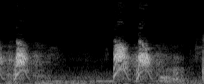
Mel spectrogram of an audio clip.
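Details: Penny the dog barking at a turtle: a single short bark, a pause of about a second, then two quick barks in succession and the start of another. A faint low hum sits underneath.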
